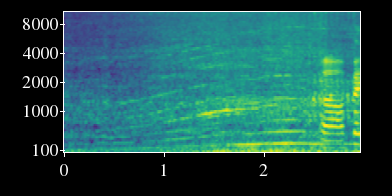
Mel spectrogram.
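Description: A Kawasaki Z H2 motorcycle accelerating hard to lift into a wheelie, its engine note climbing steadily in pitch and growing louder over heavy wind rush, close and continuous.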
